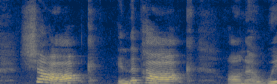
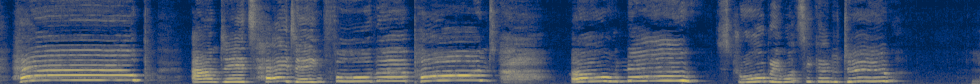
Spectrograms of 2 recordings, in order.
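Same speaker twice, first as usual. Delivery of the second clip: high, loud, urgent cries; alarmed excitement; 13 semitones higher, 8 dB louder, slower than usual. Acted. Teacher reading to children, crying out in alarm. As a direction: sound the alarm for the runaway pram.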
